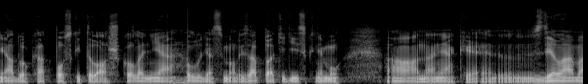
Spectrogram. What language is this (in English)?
Slovak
